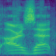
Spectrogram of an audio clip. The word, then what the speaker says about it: Arzette: So, firstly, because I pronounced it several ways, your brand new game, how is it pronounced? It's Arzette, the Jewel of Faramore.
